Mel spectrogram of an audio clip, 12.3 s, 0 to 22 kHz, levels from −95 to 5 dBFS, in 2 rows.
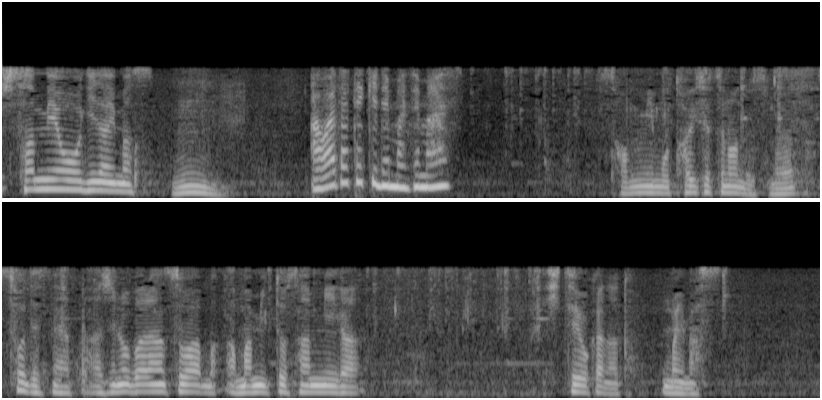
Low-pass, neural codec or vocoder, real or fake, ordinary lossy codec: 5.4 kHz; none; real; none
